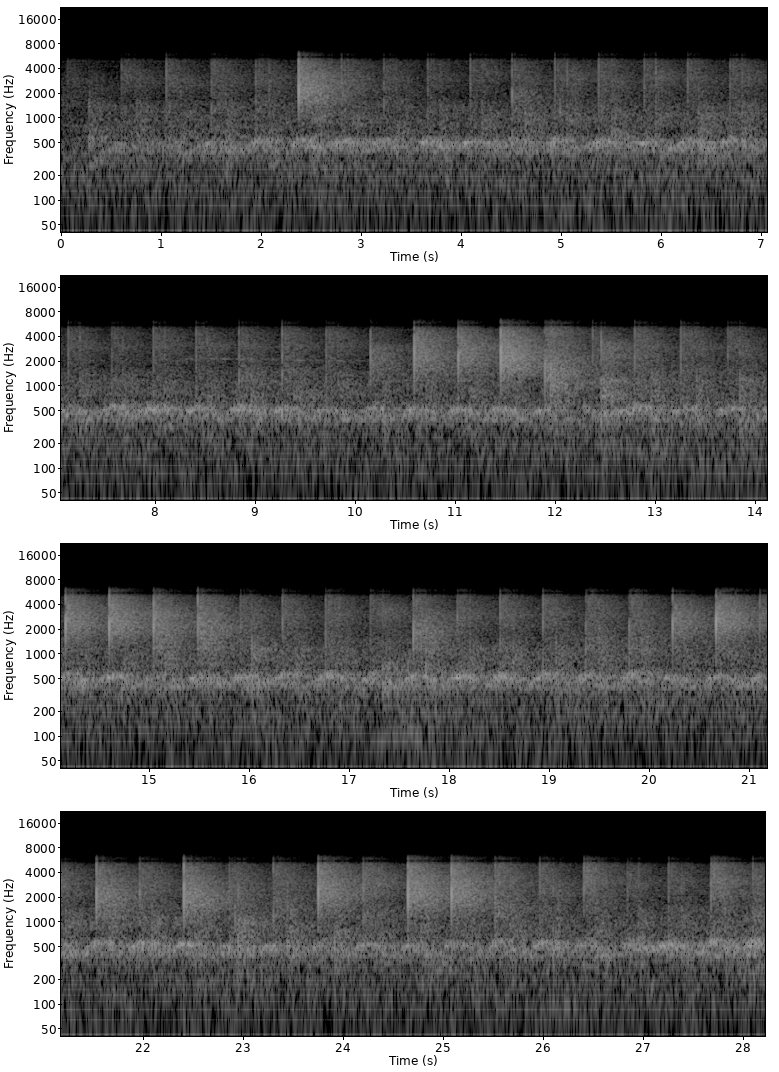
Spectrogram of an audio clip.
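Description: Jump rope turning steadily, the rope tapping the floor and feet landing about two to three times a second, over a steady hum.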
